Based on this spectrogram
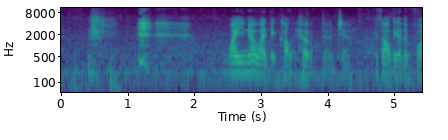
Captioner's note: laughing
